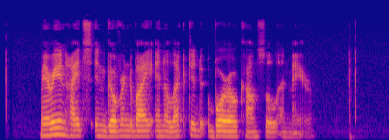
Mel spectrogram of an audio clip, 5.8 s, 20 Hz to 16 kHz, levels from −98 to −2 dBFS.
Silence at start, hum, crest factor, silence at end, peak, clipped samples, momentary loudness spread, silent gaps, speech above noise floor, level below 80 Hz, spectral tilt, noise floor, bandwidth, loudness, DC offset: 0.6 s; none; 18 dB; 1.2 s; -12 dBFS; under 0.1%; 15 LU; none; 46 dB; -82 dBFS; -5.5 dB/octave; -75 dBFS; 9.6 kHz; -29 LUFS; under 0.1%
